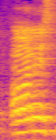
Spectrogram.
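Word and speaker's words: honest: হি is dash অনেস্ট ম্যান। এখানেও এইচ শব্দটি consonant, কিন্তু এই শব্দের উচ্চারণটা স্বরবর্ণের মতো হচ্ছে অ, অনেস্ট।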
